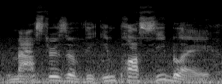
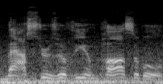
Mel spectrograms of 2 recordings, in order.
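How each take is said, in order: First: It is read in an ordinary speaking voice. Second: It is read in a put-on radio-announcer voice.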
